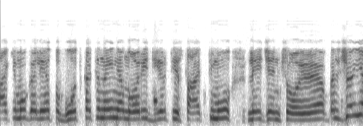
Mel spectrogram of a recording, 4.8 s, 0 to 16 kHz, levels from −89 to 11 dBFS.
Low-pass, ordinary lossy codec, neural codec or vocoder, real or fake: 9.9 kHz; AAC, 96 kbps; none; real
